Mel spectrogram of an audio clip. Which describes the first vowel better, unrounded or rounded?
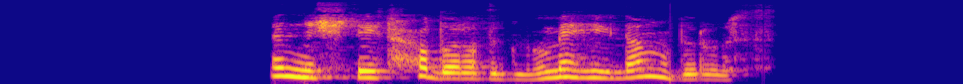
unrounded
